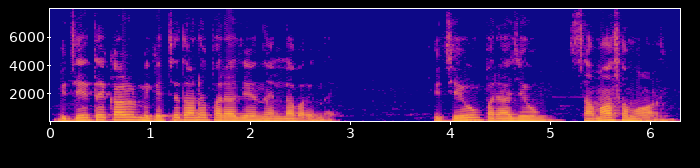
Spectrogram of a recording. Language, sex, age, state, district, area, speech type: Malayalam, male, 18-30, Kerala, Kannur, urban, spontaneous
